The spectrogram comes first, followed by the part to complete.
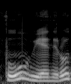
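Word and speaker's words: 服务员: 그래서 그냥 부우위엔으로 통일해 주시면 되겠습니다. 자, 다시 한번 읽어볼게요. 부우위엔. 한 번 더요. 부우위엔. 네, 여기서 YU 발음은 위 발음으로 하시면 되고요. 뒤에 AM 붙은 건 위N으로 읽으시면 되겠죠.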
